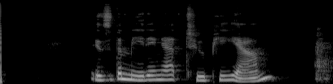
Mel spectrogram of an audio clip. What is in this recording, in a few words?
Yes No Question, accent american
